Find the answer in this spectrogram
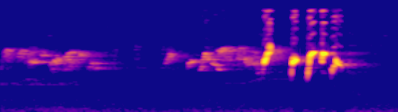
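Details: Master song of a Red-whiskered bulbul, clearly enunciated with good phrasing. A couple of seconds of quiet twittering lead into a loud phrase of five quick, sharp whistled notes that dip in pitch.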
